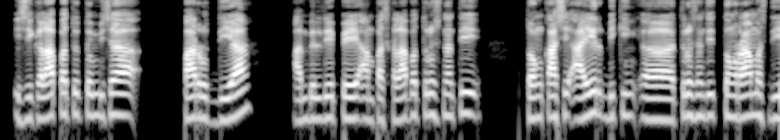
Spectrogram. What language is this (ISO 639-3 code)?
max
